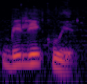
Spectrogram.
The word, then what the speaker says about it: Billiquid: Por hacer la deferencia de venir a contarnos un poco el proyecto como socio fundador de Billiquid. ¿Se dice así bien? – Sí. Nosotros decimos Billiquid.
